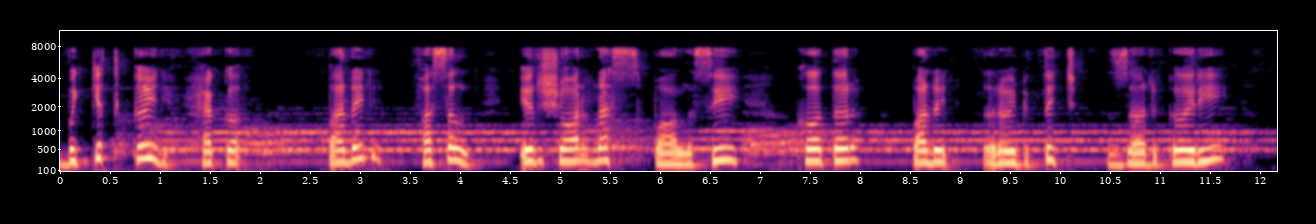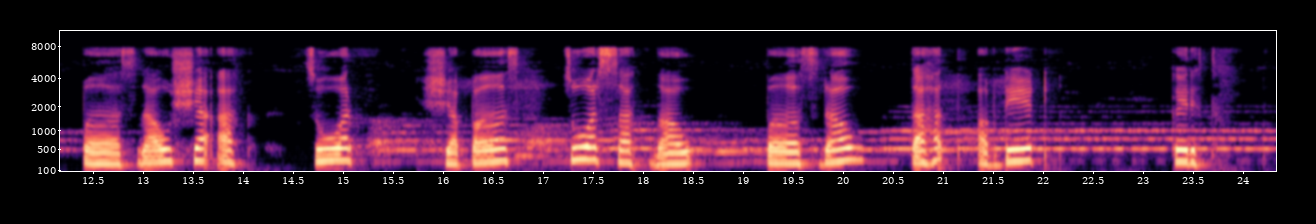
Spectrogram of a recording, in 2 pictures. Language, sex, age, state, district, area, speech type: Kashmiri, female, 18-30, Jammu and Kashmir, Ganderbal, rural, read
